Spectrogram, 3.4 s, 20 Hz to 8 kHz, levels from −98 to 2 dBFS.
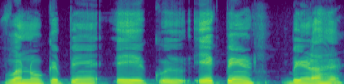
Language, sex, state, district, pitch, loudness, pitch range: Hindi, male, Maharashtra, Mumbai Suburban, 155 Hz, -14 LUFS, 150-175 Hz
